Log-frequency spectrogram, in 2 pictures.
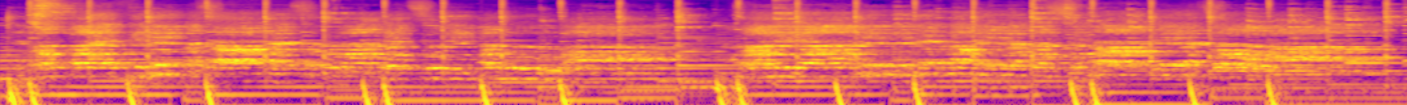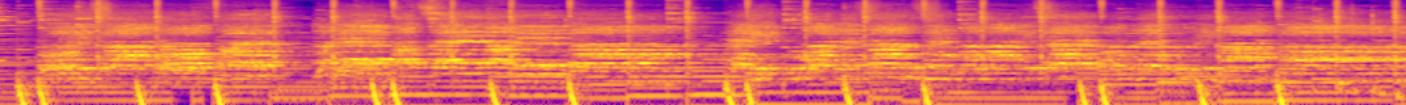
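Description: A large mixed choir of young men and women singing a gospel song together in harmony.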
